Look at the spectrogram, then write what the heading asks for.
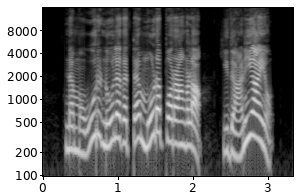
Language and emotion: Tamil, angry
